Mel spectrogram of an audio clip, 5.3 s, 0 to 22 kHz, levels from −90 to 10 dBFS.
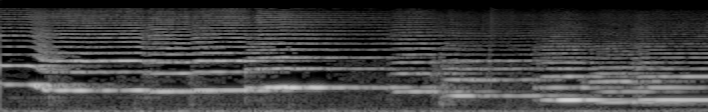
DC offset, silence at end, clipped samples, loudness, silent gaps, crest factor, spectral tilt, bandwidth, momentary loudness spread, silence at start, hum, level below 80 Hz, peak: under 0.1%; 0 s; under 0.1%; -20 LUFS; none; 16 dB; -1.5 dB/octave; 16 kHz; 13 LU; 0 s; none; -48 dBFS; -6 dBFS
